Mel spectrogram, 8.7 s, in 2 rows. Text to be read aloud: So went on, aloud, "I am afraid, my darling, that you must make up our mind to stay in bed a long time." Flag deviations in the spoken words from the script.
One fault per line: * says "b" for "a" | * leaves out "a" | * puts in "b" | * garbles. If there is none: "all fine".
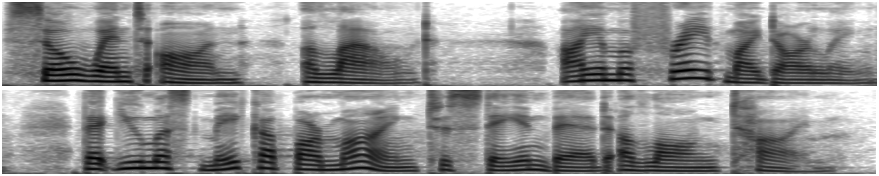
all fine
